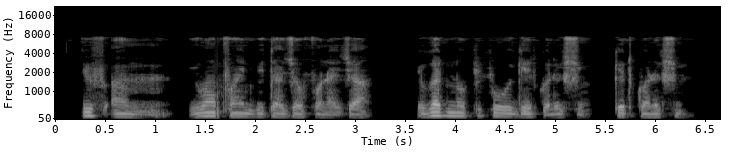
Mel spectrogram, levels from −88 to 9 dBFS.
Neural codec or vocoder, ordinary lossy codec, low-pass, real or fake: none; none; 7.2 kHz; real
